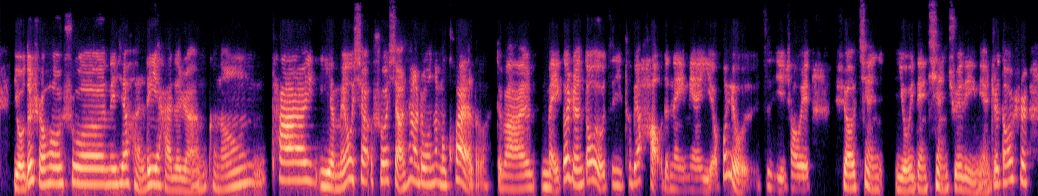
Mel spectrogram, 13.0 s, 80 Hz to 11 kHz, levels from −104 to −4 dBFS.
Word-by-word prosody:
有 170 Hz, -2 st, +4 dB
的 260 Hz, -, +7 dB
时 215 Hz, -6 st, +2 dB
候 230 Hz, +1 st, +2 dB
说 225 Hz, -2 st, +3 dB
那 220 Hz, 0 st, +1 dB
些 235 Hz, 0 st, +3 dB
很 220 Hz, -3 st, -5 dB
厉 220 Hz, +2 st, +5 dB
害 165 Hz, -8 st, -2 dB
的 155 Hz, -1 st, -1 dB
人， 150 Hz, +4 st, -3 dB
可 190 Hz, -, -10 dB
能 190 Hz, +9 st, -3 dB, 0.3 s
他 275 Hz, -1 st, +6 dB
也 200 Hz, -8 st, +2 dB
没 175 Hz, +3 st, -2 dB
有 285 Hz, -, +2 dB
像 275 Hz, -2 st, -2 dB
说 265 Hz, 0 st, 0 dB
想 270 Hz, -, +1 dB
象 275 Hz, -3 st, 0 dB
中 225 Hz, -1 st, 0 dB
那 255 Hz, -, -4 dB
么 210 Hz, -2 st, -1 dB
快 275 Hz, -, +4 dB
乐， 200 Hz, -, -11 dB
对 -, -, -4 dB
吧？ 170 Hz, -1 st, +1 dB, 0.2 s
每 185 Hz, -1 st, -1 dB
个 295 Hz, +2 st, +4 dB
人 215 Hz, -5 st, +1 dB
都 270 Hz, +2 st, +2 dB
有 170 Hz, -, +1 dB
自 215 Hz, -, -14 dB
己 205 Hz, -1 st, -7 dB
特 240 Hz, -, -12 dB
别 245 Hz, +3 st, 0 dB
好 -, -, -1 dB
的 -, -, -7 dB
那 160 Hz, -2 st, -5 dB
一 -, -, -13 dB
面， 150 Hz, -2 st, -5 dB
也 -, -, -4 dB
会 330 Hz, +2 st, -4 dB
有 455 Hz, +2 st, +2 dB, 0.2 s
自 190 Hz, -, -11 dB
己 150 Hz, -3 st, -7 dB
稍 175 Hz, -2 st, -4 dB
微 165 Hz, 0 st, 0 dB, 0.3 s
需 -, -, -2 dB
要 175 Hz, +1 st, +4 dB
欠 160 Hz, -3 st, -4 dB, 0.2 s
有 150 Hz, -2 st, 0 dB
一 155 Hz, -, -3 dB
点 165 Hz, -1 st, -3 dB
欠 205 Hz, -4 st, -3 dB
缺 175 Hz, -2 st, -2 dB
的 155 Hz, -, -3 dB
一 130 Hz, -3 st, -4 dB
面， -, -, -6 dB
这 220 Hz, -, 0 dB
都 265 Hz, +5 st, -1 dB
是， 260 Hz, -4 st, -1 dB
210 Hz, 295 characters per minute, -21 LUFS, 170-250 Hz, 0.3 s, 的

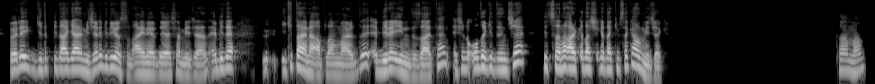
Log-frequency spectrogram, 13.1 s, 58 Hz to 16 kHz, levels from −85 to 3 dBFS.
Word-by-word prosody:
böyle, 170 Hz, +6 st, +4 dB
gidip 160 Hz, -1 st, -7 dB
bir 165 Hz, -, -6 dB
daha 155 Hz, -1 st, +5 dB
gelmeyeceğini 160 Hz, +2 st, +1 dB
biliyorsun. 165 Hz, -11 st, -1 dB
Aynı 120 Hz, +2 st, +1 dB
evde 120 Hz, 0 st, -1 dB
yaşamayacağını, 115 Hz, 0 st, -2 dB
eee, 140 Hz, +2 st, -4 dB
bir 160 Hz, +1 st, -1 dB
de 175 Hz, -1 st, +2 dB, 0.4 s
ü 150 Hz, -, -11 dB
2 150 Hz, +7 st, -8 dB
tane 165 Hz, -9 st, +5 dB
ablan 115 Hz, 0 st, -2 dB
vardı, 110 Hz, -, -1 dB
e, 135 Hz, -, -3 dB
1'e 155 Hz, +3 st, +3 dB
indi 115 Hz, -7 st, -1 dB
zaten, 110 Hz, -, -1 dB
e, 140 Hz, -, -7 dB
şimdi 165 Hz, +4 st, -4 dB
o 170 Hz, +2 st, 0 dB
da 185 Hz, -, +5 dB
gidince 165 Hz, -, 0 dB, 0.3 s
hiç 180 Hz, -3 st, -3 dB
sana 175 Hz, 0 st, +4 dB
arkadaşlık 165 Hz, 0 st, +4 dB
eden 160 Hz, -1 st, +1 dB
kimse 165 Hz, +3 st, -5 dB
kalmayacak. 165 Hz, -, -1 dB, 2.6 s
Tamam. 150 Hz, +1 st, -5 dB
155 Hz, 150 wpm, -24 LUFS, 120-170 Hz, 2.6 s, daha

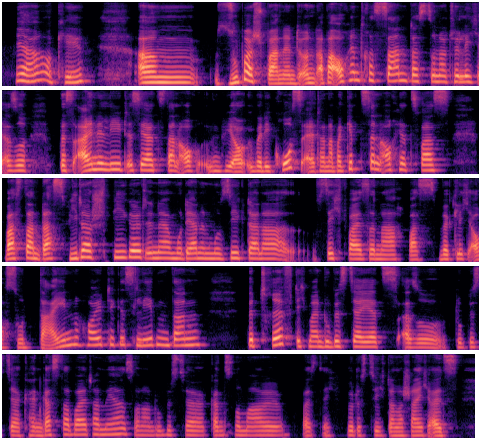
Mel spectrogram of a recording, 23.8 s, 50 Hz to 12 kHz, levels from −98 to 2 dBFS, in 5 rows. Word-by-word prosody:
Ja, 275 Hz, +2 st, +3 dB
okay. 215 Hz, -2 st, -1 dB, 0.5 s
Ähm, 210 Hz, -1 st, +6 dB
super 190 Hz, -, +5 dB
spannend 165 Hz, -8 st, +2 dB
und 185 Hz, +1 st, +1 dB
aber -, -, +7 dB
auch 240 Hz, +5 st, +4 dB
interessant, 275 Hz, -3 st, 0 dB
dass 250 Hz, 0 st, +1 dB
du 245 Hz, -1 st, -1 dB
natürlich 230 Hz, -2 st, +1 dB
also, 200 Hz, +1 st, 0 dB, 0.3 s
das 205 Hz, 0 st, 0 dB
eine 235 Hz, +5 st, +6 dB
Lied 240 Hz, 0 st, +1 dB
ist 210 Hz, -, -2 dB
ja 215 Hz, -1 st, +5 dB
jetzt 210 Hz, 0 st, -7 dB
dann 200 Hz, -1 st, +1 dB
auch 185 Hz, +1 st, 0 dB
irgendwie 185 Hz, -1 st, -2 dB
au 160 Hz, -, +3 dB
über 180 Hz, +1 st, 0 dB
die 180 Hz, 0 st, 0 dB
Großeltern, 180 Hz, -, +2 dB
aber 190 Hz, +1 st, 0 dB
gibt's 265 Hz, +6 st, -4 dB
denn 265 Hz, -3 st, +1 dB
auch 215 Hz, +1 st, -2 dB
jetzt 230 Hz, -1 st, -4 dB
was, 215 Hz, 0 st, 0 dB, 0.3 s
was 200 Hz, +1 st, +5 dB
dann 210 Hz, -4 st, +4 dB
das 195 Hz, 0 st, +1 dB
widerspiegelt 250 Hz, +3 st, +3 dB
in 215 Hz, +1 st, 0 dB
der 215 Hz, -1 st, 0 dB
modernen 205 Hz, 0 st, 0 dB
Musik 205 Hz, +2 st, -2 dB
deiner 195 Hz, -5 st, -2 dB, 0.2 s
Sichtweise 190 Hz, -3 st, -2 dB
nach, 175 Hz, 0 st, -5 dB
was 165 Hz, +1 st, -6 dB
wirklich 180 Hz, +1 st, -3 dB
auch 155 Hz, -, -1 dB
so 160 Hz, +2 st, -8 dB
dein 255 Hz, +8 st, -2 dB
heutiges 265 Hz, +1 st, -3 dB
Leben 250 Hz, +1 st, -2 dB
dann 260 Hz, +2 st, -2 dB, 0.4 s
betrifft? 250 Hz, +5 st, +2 dB
Ich 210 Hz, 0 st, -3 dB
meine, 200 Hz, -1 st, -2 dB
du 200 Hz, -, -1 dB
bist 205 Hz, 0 st, -3 dB
ja 200 Hz, -, +3 dB
jetzt 190 Hz, 0 st, -2 dB
also, 165 Hz, -2 st, -5 dB
du 170 Hz, -, -8 dB
bist 180 Hz, +1 st, -12 dB
ja 170 Hz, -, -2 dB
kein 160 Hz, 0 st, -7 dB
Gastarbeiter 195 Hz, +3 st, -3 dB
mehr, 210 Hz, +2 st, -4 dB
sondern 175 Hz, -5 st, -10 dB
du 175 Hz, -, -10 dB
bist 180 Hz, 0 st, -13 dB
ja 175 Hz, -2 st, -4 dB
ganz 175 Hz, 0 st, -9 dB
normal, 175 Hz, 0 st, -5 dB
weiß 160 Hz, -, -10 dB
nicht, 160 Hz, -, -13 dB
würdest 170 Hz, -1 st, -8 dB
du -, -, -4 dB
dich 165 Hz, -, -12 dB
dann 160 Hz, -, -5 dB
wahrscheinlich 165 Hz, +1 st, -5 dB
als 155 Hz, +1 st, -2 dB
200 Hz, 200 wpm, -24 LUFS, 175-235 Hz, 0.5 s, aber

